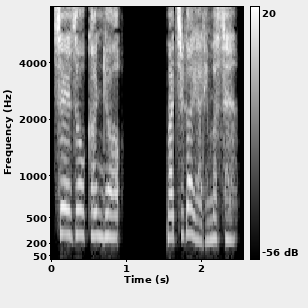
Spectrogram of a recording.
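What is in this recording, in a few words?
build over, Japanese; HK416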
